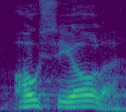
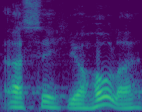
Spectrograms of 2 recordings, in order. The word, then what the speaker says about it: Osceola: the civil house was a person known as Osceola or Osceola sometimes it's pronounced but the real pronunciation is a CEO Jolla in the language but here is a representation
